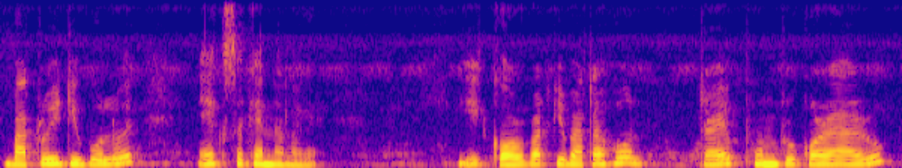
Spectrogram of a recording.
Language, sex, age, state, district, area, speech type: Assamese, female, 30-45, Assam, Sivasagar, rural, spontaneous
